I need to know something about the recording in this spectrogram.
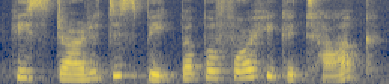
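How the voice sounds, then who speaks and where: Slow, expressive woman reading a storybook. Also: a little high, slight background noise. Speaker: storybook reader. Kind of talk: expressive children's read-aloud narration.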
